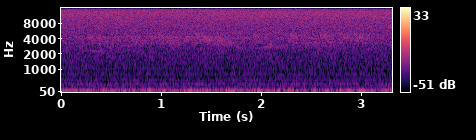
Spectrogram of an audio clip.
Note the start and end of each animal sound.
0.0s-3.3s: Ovenbird (Seiurus aurocapilla)

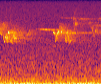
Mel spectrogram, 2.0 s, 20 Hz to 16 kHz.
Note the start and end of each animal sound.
0.0s-1.7s: Black-capped Chickadee (Poecile atricapillus)
0.0s-2.0s: Red-eyed Vireo (Vireo olivaceus)
1.0s-2.0s: Blackburnian Warbler (Setophaga fusca)

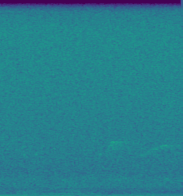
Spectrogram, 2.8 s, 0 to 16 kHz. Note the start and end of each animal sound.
1.5s-2.8s: Eastern Wood-Pewee (Contopus virens)

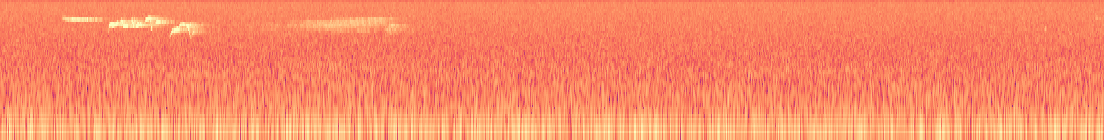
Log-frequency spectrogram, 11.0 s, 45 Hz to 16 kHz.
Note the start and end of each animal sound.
0.5s-2.1s: Brown Creeper (Certhia americana)
2.7s-4.2s: Northern Parula (Setophaga americana)
2.8s-3.8s: Black-throated Green Warbler (Setophaga virens)

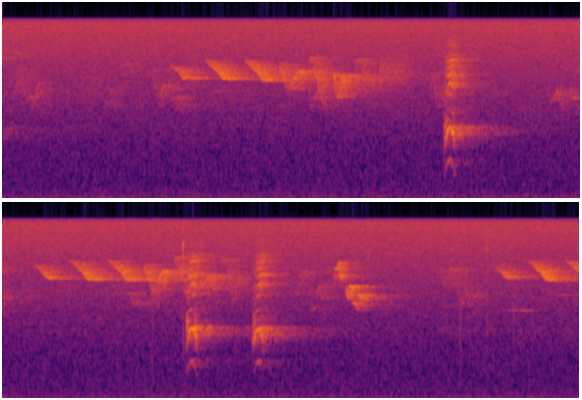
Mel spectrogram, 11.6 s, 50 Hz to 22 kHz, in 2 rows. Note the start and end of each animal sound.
0.0s-10.8s: Red-eyed Vireo (Vireo olivaceus)
1.4s-4.1s: Louisiana Waterthrush (Parkesia motacilla)
4.3s-4.6s: American Crow (Corvus brachyrhynchos)
5.8s-8.3s: Louisiana Waterthrush (Parkesia motacilla)
7.5s-8.5s: American Crow (Corvus brachyrhynchos)
10.6s-11.6s: Louisiana Waterthrush (Parkesia motacilla)

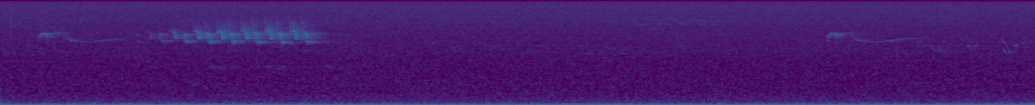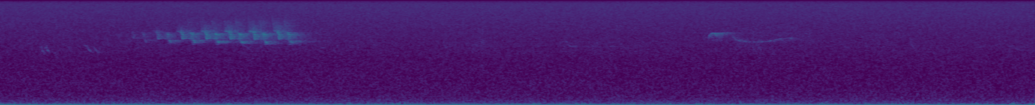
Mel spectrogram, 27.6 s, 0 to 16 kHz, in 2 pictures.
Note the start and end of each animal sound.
0.3s-1.8s: Eastern Wood-Pewee (Contopus virens)
1.9s-4.5s: Ovenbird (Seiurus aurocapilla)
10.7s-12.5s: Eastern Wood-Pewee (Contopus virens)
15.4s-17.9s: Ovenbird (Seiurus aurocapilla)
23.1s-25.0s: Eastern Wood-Pewee (Contopus virens)

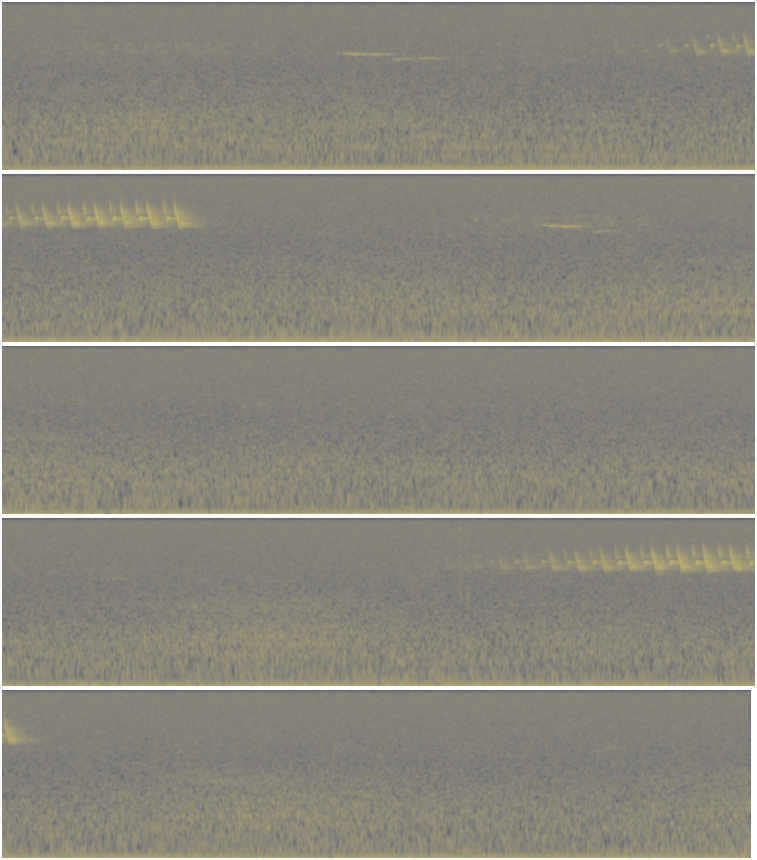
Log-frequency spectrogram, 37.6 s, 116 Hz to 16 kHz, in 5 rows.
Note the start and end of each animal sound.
0.4s-2.3s: Ovenbird (Seiurus aurocapilla)
3.3s-4.6s: Black-capped Chickadee (Poecile atricapillus)
6.2s-9.5s: Ovenbird (Seiurus aurocapilla)
11.9s-14.1s: Ovenbird (Seiurus aurocapilla)
12.8s-13.8s: Black-capped Chickadee (Poecile atricapillus)
26.8s-30.5s: Ovenbird (Seiurus aurocapilla)

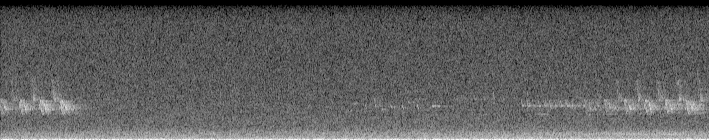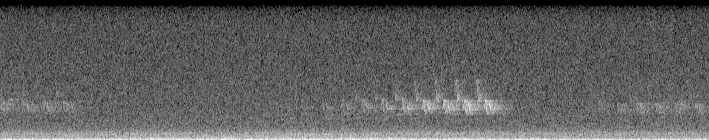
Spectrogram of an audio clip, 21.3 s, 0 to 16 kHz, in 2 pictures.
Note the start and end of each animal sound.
0.0s-1.3s: Ovenbird (Seiurus aurocapilla)
5.2s-9.5s: Winter Wren (Troglodytes hiemalis)
7.9s-9.4s: Red-breasted Nuthatch (Sitta canadensis)
9.1s-11.9s: Ovenbird (Seiurus aurocapilla)
15.4s-18.2s: Ovenbird (Seiurus aurocapilla)
19.6s-21.3s: Ovenbird (Seiurus aurocapilla)

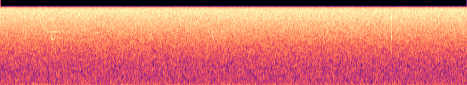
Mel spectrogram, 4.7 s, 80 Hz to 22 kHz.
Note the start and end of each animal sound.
0.4s-0.6s: Hairy Woodpecker (Dryobates villosus)

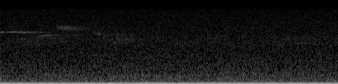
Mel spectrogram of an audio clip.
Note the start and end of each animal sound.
0.0s-1.1s: Black-throated Green Warbler (Setophaga virens)
0.0s-3.4s: Red-eyed Vireo (Vireo olivaceus)

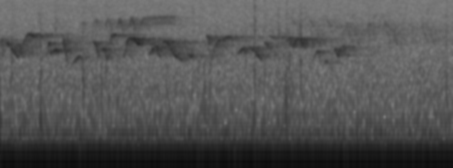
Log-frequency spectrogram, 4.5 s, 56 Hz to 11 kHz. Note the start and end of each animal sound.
0.0s-3.7s: Rose-breasted Grosbeak (Pheucticus ludovicianus)
0.4s-1.8s: Black-throated Blue Warbler (Setophaga caerulescens)
2.6s-3.8s: Chestnut-sided Warbler (Setophaga pensylvanica)
3.1s-4.5s: Ovenbird (Seiurus aurocapilla)

